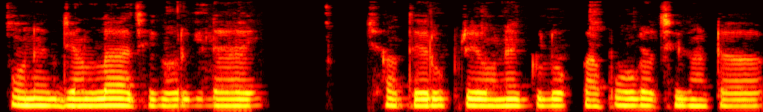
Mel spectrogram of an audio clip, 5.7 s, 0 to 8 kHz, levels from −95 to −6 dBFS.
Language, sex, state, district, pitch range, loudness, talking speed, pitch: Bengali, male, West Bengal, Paschim Medinipur, 175-180 Hz, -27 LUFS, 115 wpm, 180 Hz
